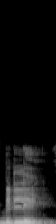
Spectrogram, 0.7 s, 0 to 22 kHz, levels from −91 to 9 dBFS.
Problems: none marked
